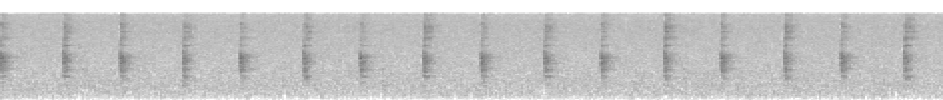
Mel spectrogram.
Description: A clock is ticking quietly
